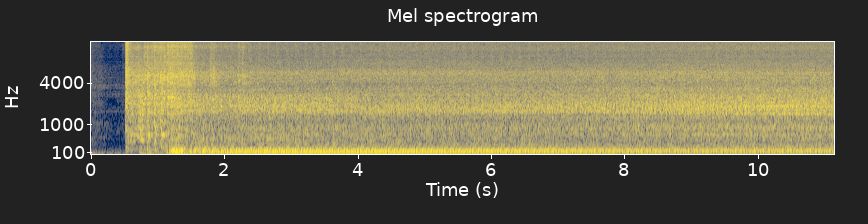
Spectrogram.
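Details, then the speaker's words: BMW E36 Compact with replacement M57 diesel swapped in for the 240k-mile valve-floating engine, first start after refitting intercooler pipes and coolant: brief crank, catches at once, settles to a steady, even, smooth low-rumble idle; sounds healthy. "Sounds alright. I let it run for a couple of minutes before I give it a rev."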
